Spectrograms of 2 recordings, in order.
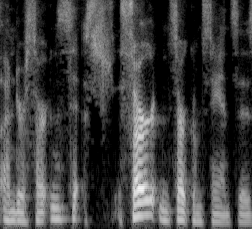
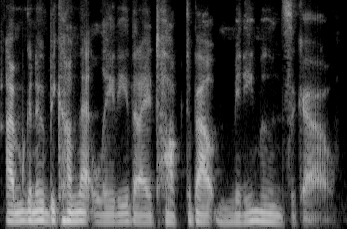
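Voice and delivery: normal talking voice

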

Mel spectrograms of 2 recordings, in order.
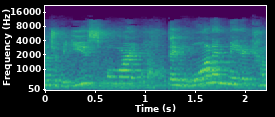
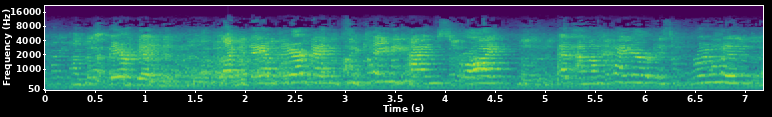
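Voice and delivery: louder, higher comic despair; 7 semitones higher, 6 dB louder than usual. Real, not acted. To the audience about her ruined spray tan, mock despair. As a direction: ham up the disaster.

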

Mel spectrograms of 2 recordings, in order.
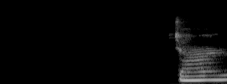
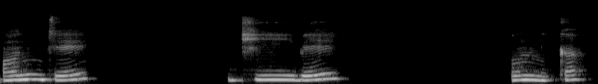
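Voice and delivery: halting word-by-word reading; faster than usual. Shown as a demonstration. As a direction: sound out each word separately. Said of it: "read it fastly again".

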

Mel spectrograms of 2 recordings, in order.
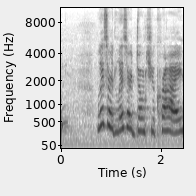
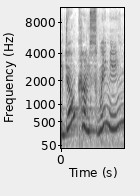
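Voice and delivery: plain reading voice

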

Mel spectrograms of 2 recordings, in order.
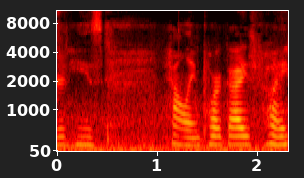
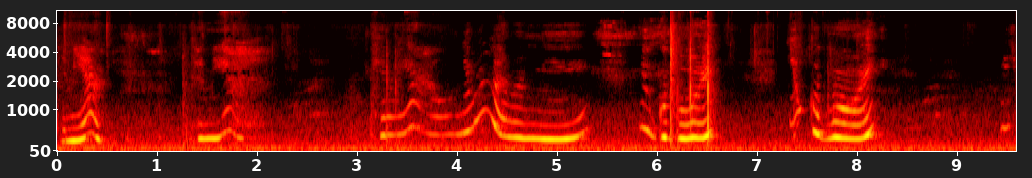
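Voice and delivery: higher-pitched sweet talk to a dog; 8 semitones higher than usual. Real, not acted. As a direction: coax a shy dog closer in a higher voice. Coaxing a scared dog closer.

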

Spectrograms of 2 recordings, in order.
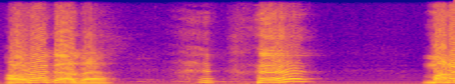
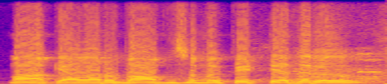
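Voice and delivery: mock crying; 7 semitones lower than usual. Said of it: "ఏడుస్తూ".

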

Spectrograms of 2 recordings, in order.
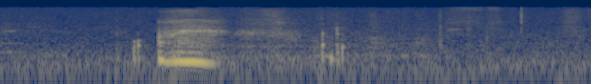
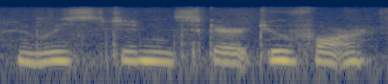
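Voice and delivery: ordinary talk, nothing marked

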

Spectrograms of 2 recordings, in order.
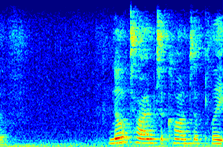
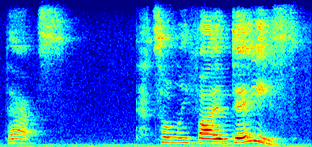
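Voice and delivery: stricken; 3 semitones higher, 7 dB louder, slower than usual. Acted. Horrified at little time left.

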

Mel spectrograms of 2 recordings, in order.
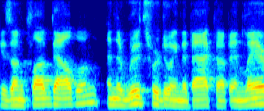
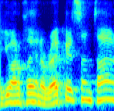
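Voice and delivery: quick eager offer; 8 semitones higher, 3 dB louder, much faster than usual. Retold or imitated. Producer offers a session.

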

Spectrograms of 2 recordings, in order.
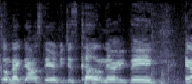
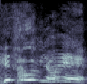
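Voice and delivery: high laughing yell; laughing shout. Real, not acted. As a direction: shout through laughter, much higher. Friend spat drink on carpet.

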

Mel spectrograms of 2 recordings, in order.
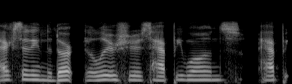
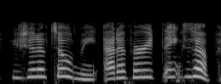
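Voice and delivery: higher woman's voice, apologetic; Grace, a bit flustered; 8 semitones higher than usual. A narrator's reading. Grace to Ethan, higher and apologetic. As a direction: lift the voice, eager to please.

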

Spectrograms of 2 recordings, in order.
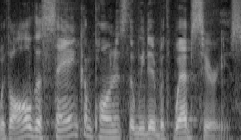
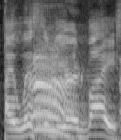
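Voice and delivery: louder, emphatic, hammed-up protest; mock insistence; 7 semitones higher, 6 dB louder than usual. Playfully protesting to his co-host, louder and emphatic. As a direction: insist on LISTEN, half-joking.

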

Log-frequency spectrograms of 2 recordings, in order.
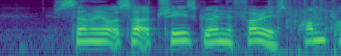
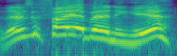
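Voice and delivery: loud and high exclaim; alarmed reading; 6 semitones higher, 13 dB louder than usual. Acted. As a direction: sound the alarm on the fire. Reads alarming game text.

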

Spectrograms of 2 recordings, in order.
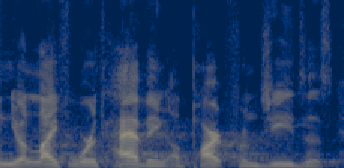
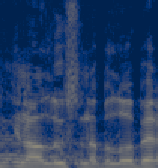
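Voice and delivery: ordinary delivery

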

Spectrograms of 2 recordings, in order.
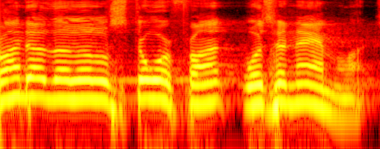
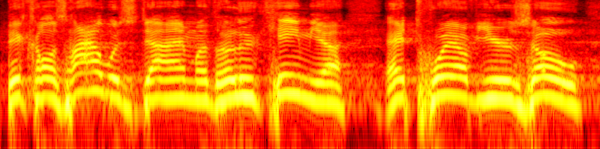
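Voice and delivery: fiery preaching; 4 semitones higher than usual. Acted. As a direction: preach it to the back row. Preaches at full force.

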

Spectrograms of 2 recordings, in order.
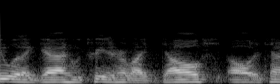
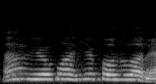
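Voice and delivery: much higher wounded wife voice; hurt wife; 11 semitones higher than usual. Retold or imitated. Wife protesting to her husband, high and hurt. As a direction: go way up, hurt and indignant. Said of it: "And she's like".

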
